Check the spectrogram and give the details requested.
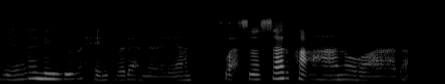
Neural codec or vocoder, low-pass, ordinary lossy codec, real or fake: codec, 24 kHz, 1.2 kbps, DualCodec; 10.8 kHz; none; fake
